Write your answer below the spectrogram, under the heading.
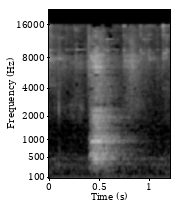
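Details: Labrador Retriever giving a single short, sharp bark indoors, one abrupt burst that fades quickly, with a faint steady hum behind it.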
